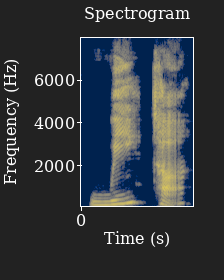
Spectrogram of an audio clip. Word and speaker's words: vita: you can hear again I'm pronouncing a V like a W which is how Latin does it WETA and it means life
